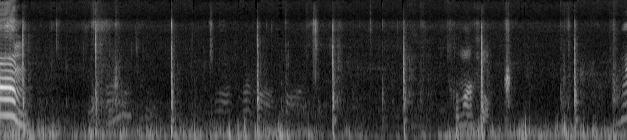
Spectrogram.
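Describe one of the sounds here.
A basketball bounces on hard pavement outdoors.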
